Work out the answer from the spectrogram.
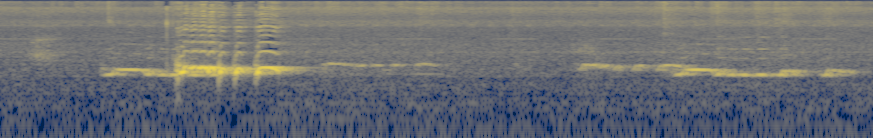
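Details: Male zebra dove in full song with doves answering: one loud, fast, bubbling trilled coo followed by a long level note and a softer, lower, wavering reply.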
